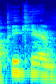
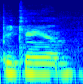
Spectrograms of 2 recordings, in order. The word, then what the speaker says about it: pecan: cooking or he's going I don't actually pronounce that pecan but being from Georgia I'm forced to pronounce a pecan I would actually say pecan pecan because I'm white eat whitey that way yeah so my pecan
